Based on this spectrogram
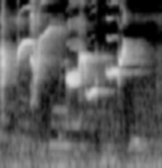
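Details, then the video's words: Oriental magpie-robin singing loudly, a fighting song used to rouse other birds; clear whistled notes sliding up and down, mixed with short scratchy elements in three quick phrases. "pancingan SUARA BURUNG KACER GACOR NGEPLONG ini paling ampuh untuk menaikan emosi kacer"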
